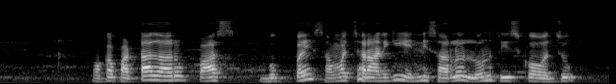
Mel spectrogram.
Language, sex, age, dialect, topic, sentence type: Telugu, male, 18-24, Southern, banking, question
